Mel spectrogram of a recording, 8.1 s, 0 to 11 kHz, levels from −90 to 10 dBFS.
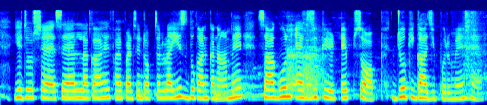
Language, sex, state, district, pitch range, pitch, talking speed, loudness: Hindi, female, Uttar Pradesh, Ghazipur, 225-250 Hz, 235 Hz, 175 wpm, -22 LUFS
